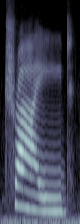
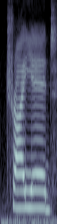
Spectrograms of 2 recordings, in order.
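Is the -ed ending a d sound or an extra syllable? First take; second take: d sound; extra syllable. First: The ending is just a final d sound. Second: The ending is pronounced as an extra syllable. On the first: The speaker calls it right. "Som de D sem o E" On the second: The speaker calls it wrong. "Muita gente fala assim, pronunciando o E"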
